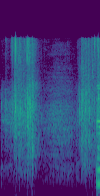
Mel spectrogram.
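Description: Clear plastic wrapping on a round bar of soap crinkling as it is handled, in short rustles about half a second in and again near the end.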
